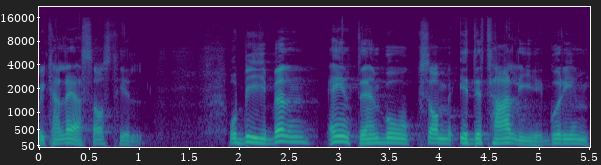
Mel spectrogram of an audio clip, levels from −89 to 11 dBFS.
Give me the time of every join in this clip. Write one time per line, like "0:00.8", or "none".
0:01.6
0:02.8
